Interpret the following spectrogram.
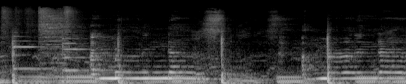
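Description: A live band playing a song: sustained bowed violin and keyboard notes over a drum beat, with a sharp drum hit about once a second.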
